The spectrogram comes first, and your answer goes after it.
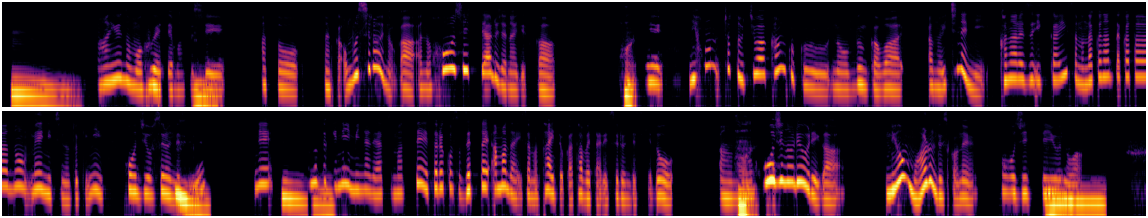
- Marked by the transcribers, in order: tapping
- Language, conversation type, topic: Japanese, podcast, あなたのルーツに今も残っている食文化はどのようなものですか？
